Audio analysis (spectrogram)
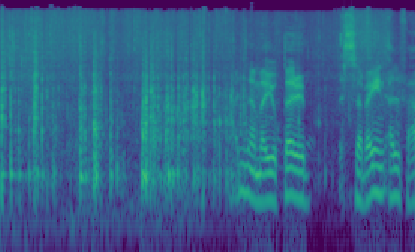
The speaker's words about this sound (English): The cones are collected into sacks and then poured into buckets to be taken away.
